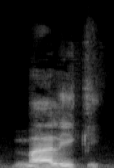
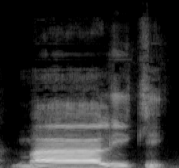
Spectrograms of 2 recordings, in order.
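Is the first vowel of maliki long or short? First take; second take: short; long. First: The first vowel is kept short. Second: The first vowel is held long. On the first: This is the reading used in An-Nas. "dibaca pendek" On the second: This is the reading used in Al-Fatihah. "mim dibaca dua harokat"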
